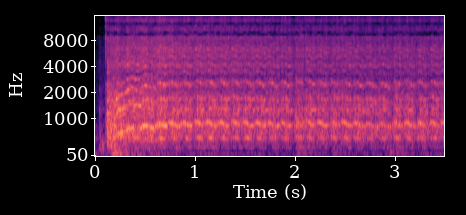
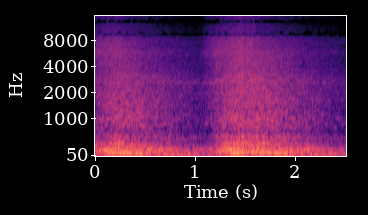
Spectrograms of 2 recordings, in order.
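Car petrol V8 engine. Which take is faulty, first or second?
first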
